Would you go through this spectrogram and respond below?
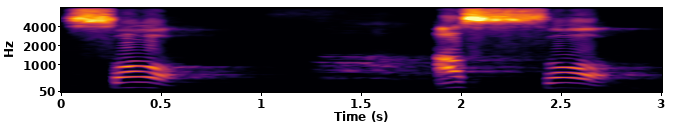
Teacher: Maka ketika ingin mengisti'lakan, menebalkan, maka pangkal lidah kita naik ke langit-langit mulut dan lidah dalam keadaan menegang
